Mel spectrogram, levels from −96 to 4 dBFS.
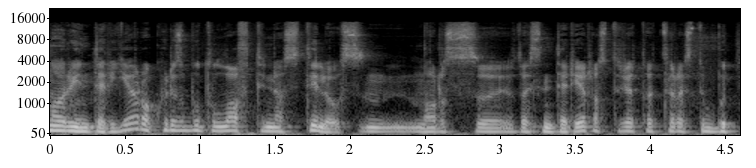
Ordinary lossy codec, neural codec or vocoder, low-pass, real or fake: MP3, 96 kbps; vocoder, 48 kHz, 128 mel bands, Vocos; 14.4 kHz; fake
